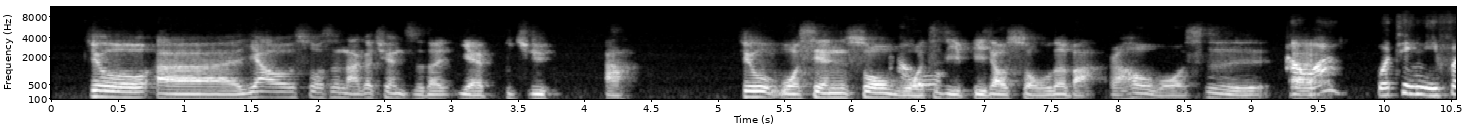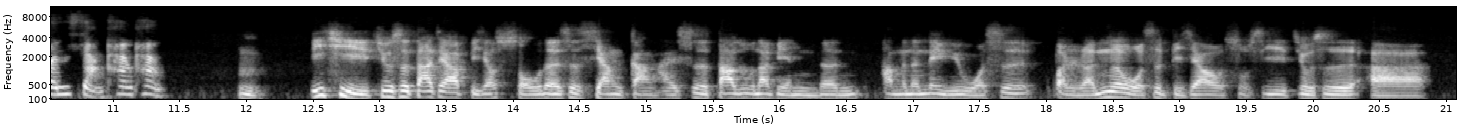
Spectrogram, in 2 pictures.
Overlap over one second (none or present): none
